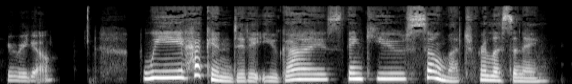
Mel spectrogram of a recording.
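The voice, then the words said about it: Imitated NPR radio host voice. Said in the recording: “my take on an NPR voice person ... my take on the Parks and Rec take of an NPR voice person”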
